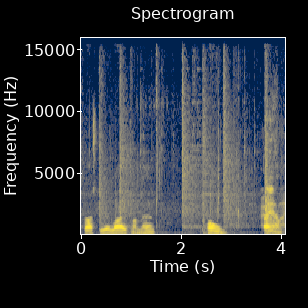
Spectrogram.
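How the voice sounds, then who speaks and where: A man's voice: on the low side, lively intonation, normal speed, dull audio, faint music behind. A man giving casual, slangy, profane commentary as he streams a video game, with game sound behind him. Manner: slangy, profane, says "bro" often.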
